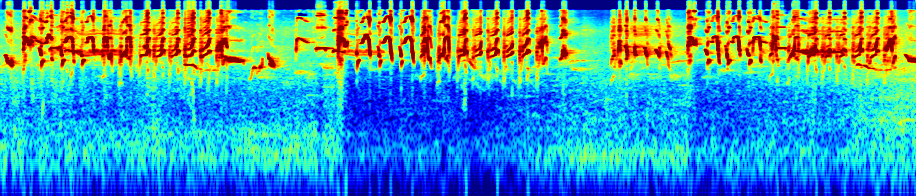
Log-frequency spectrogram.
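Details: Oriental magpie-robin, a kept songbird, delivering energetic fighting song: dense runs of sharp, rapid chattering notes broken by short gaps and mixed with slurred whistled phrases, loud and continuous throughout.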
